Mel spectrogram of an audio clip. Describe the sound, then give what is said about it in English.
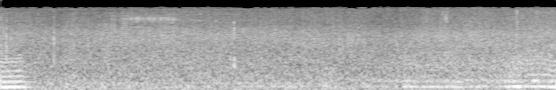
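Bees buzz from a hive that has been split open and smoked. A faint, continuous droning hum holds steady throughout with no clear breaks. “And then I'm smoking the bees away from the split and I lift it up and look in.”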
